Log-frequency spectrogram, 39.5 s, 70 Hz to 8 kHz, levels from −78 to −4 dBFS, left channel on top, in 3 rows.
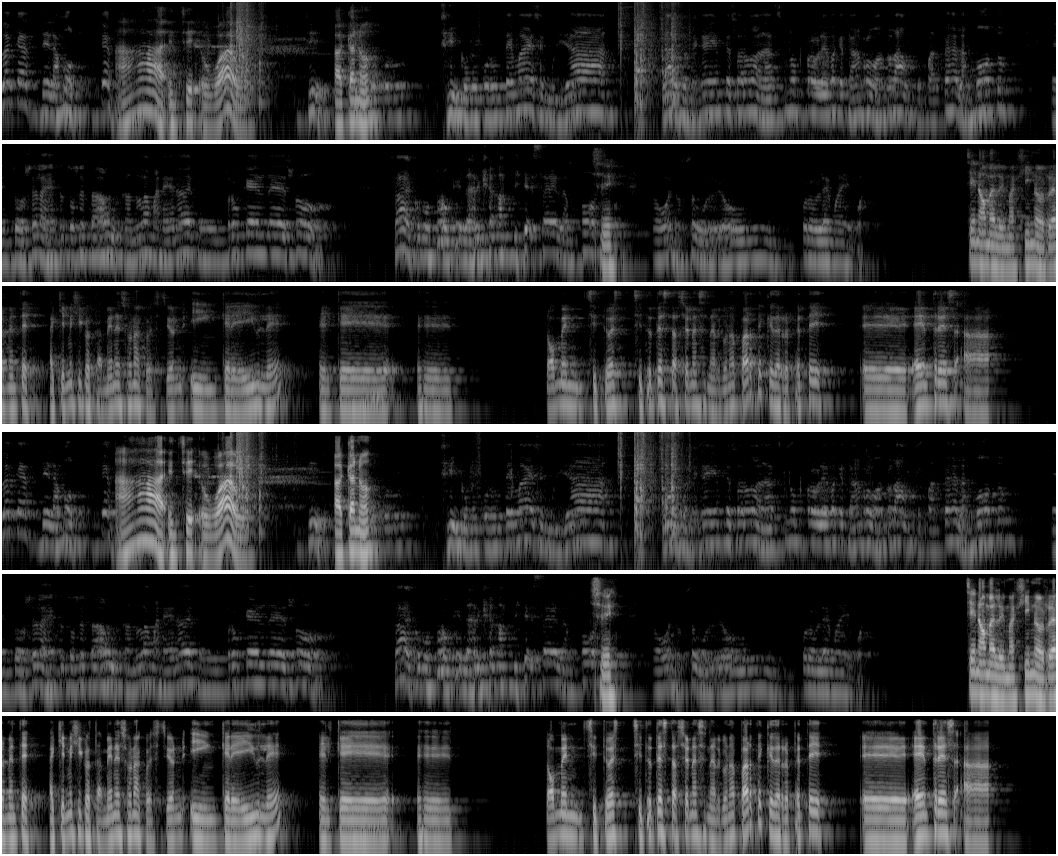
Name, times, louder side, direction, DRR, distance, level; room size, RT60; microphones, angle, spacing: voice 1, 0.0-1.5 3.8-4.1 4.4-5.1 5.5-8.0 8.2-12.9 13.1-17.3 18.0-20.7 21.3-24.0 30.7-31.1, left 1 dB, 25° left, 7 dB, 1.2 m, -47 dB
voice 2, 1.4-3.1 4.2-4.7 20.6-20.8 25.2-26.7 27.1-29.9 30.3-31.2 31.5-32.0 33.2-36.6 37.1-38.7, right 7 dB, 70° right, 15 dB, 0.5 m, -32 dB
sound 1, 2.4-4.2 5.5-6.0 6.4-6.5 6.7-6.8 7.2-8.8 9.8-10.0 10.5-10.9 11.3-11.6, right 5 dB, 20° right, 0.6 m, -41 dB
14.5 x 5.4 x 8.8 m, 0.83 s
head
